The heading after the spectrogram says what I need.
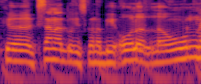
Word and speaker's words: Xanadu: Well, it looks like Xanadu is gonna be all alone, and I think it's actually pronounced Shanadu if I'm not mistaken, but anyway, it is what it is.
